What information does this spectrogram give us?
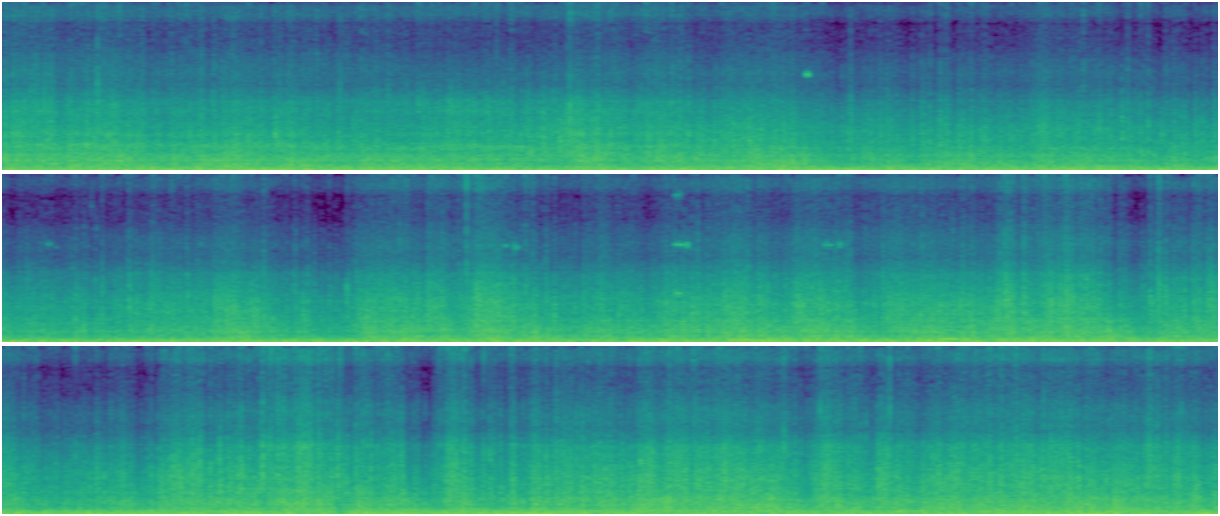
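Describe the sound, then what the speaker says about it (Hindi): Heavy rain pouring down in Mecca, a loud, dense and unbroken downpour hissing on surfaces throughout, with no one talking. "आज बड़ी ज़बरदस्त किस्म की बारिश आ चुकी है।"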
